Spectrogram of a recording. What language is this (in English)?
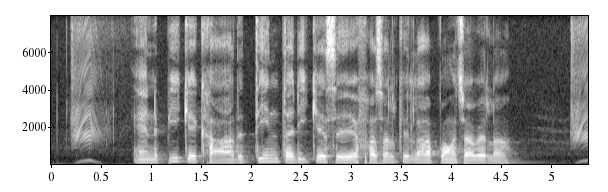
Bhojpuri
